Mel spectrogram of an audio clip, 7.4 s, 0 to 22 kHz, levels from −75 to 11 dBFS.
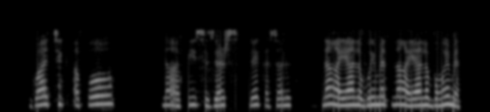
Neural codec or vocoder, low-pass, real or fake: none; 7.2 kHz; real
